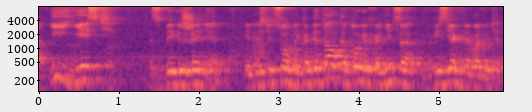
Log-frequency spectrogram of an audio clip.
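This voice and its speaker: With light background noise and audible room echo, a man talks with ordinary pitch variation. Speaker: investment consultant. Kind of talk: conference talk. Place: hall. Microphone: handheld.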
